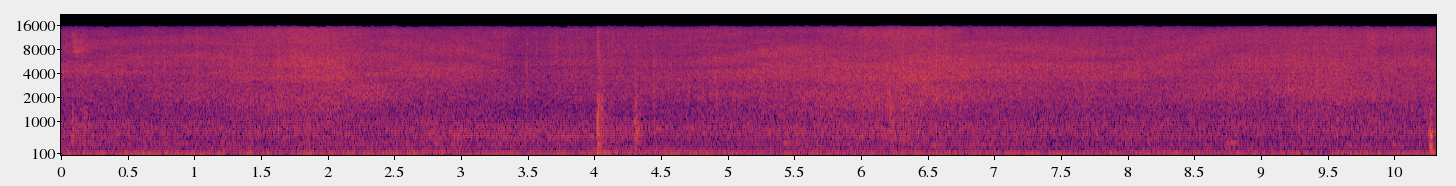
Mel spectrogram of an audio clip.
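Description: Bacon strips and frozen burger patties sizzling steadily on a hot Blackstone flat-top griddle as more bacon is laid down, with a single light click about four seconds in.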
